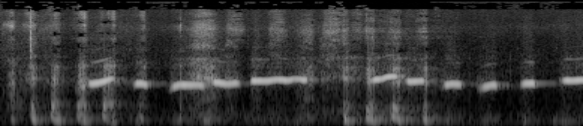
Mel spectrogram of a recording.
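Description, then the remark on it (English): A person whistles a bright, cheerful melody, the notes sliding and held in a bouncy rhythm, with a low voiced murmur underneath at times. “But I mean, did they whistle like the seven dwarfs?”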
